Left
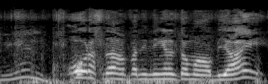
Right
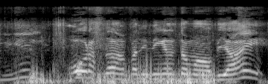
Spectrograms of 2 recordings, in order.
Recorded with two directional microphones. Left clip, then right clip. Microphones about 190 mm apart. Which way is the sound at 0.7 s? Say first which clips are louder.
Even; 30° left (ahead or behind).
